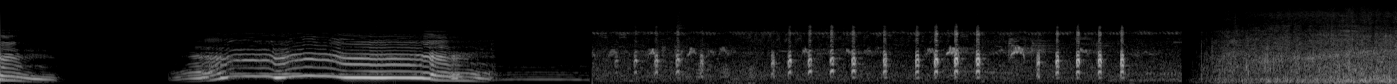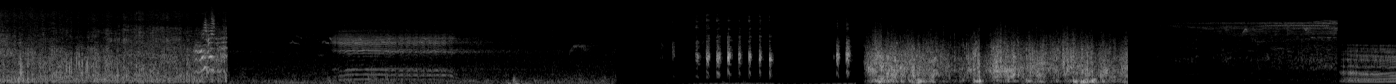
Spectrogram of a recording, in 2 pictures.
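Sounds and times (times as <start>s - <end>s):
rustling noise: 11.9s - 16.3s
sheep bleating: 17.3s - 18.7s.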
